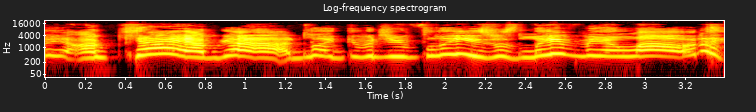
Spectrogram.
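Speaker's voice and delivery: loud, chaotic yelled outburst. Retelling a scene where the character is yelled at: imitating a character yelling. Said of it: "just the yelling is so funny".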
